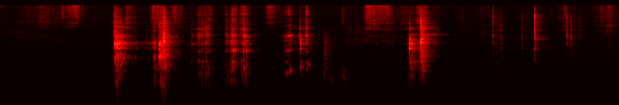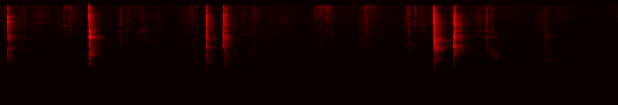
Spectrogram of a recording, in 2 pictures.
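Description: Plastic screw-on lid of a Zojirushi stainless steel soup jar being handled and taken apart: a quick run of clicks and knocks over the first seven seconds, then sparse single clicks.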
